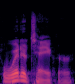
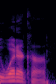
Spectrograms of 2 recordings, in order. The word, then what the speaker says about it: Whittaker: slice of heaven so seeing Jodie would it widow take her off would it take her there I go I said it wrong seeing Jodie Whittaker and even the last doctor who God loved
